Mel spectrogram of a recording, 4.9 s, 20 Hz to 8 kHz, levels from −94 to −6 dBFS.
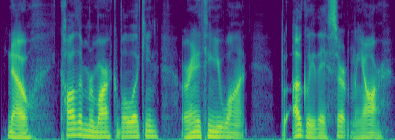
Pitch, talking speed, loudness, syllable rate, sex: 100 Hz, 160 wpm, -19 LUFS, 6.4 syllables/s, male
